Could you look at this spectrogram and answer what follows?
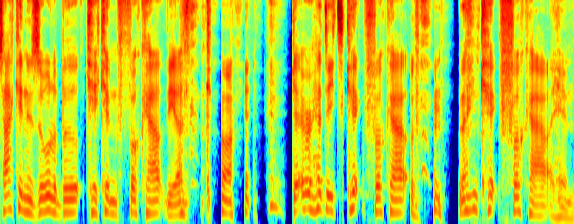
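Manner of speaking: fake Scottish accent throughout. Voicing a game trainer's lines about attacking: put-on Scottish accent. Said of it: "Sorry about the Scottish accent".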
